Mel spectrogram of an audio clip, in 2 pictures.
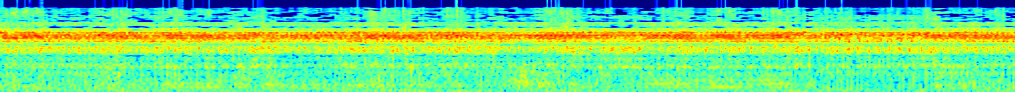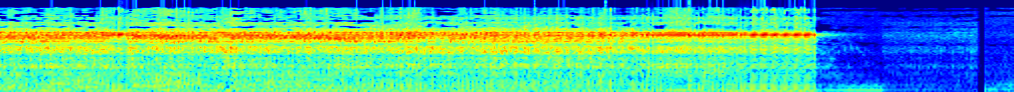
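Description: Fuzz pedal with its feedback loop engaged, self-oscillating into a loud, harsh, steady noise with a high whine on top; it cuts off suddenly about nine seconds in.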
